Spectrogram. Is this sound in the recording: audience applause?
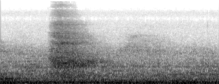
no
